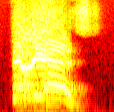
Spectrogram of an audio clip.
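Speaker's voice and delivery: sudden high excited cry; excited shout. Retold or imitated. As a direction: call it out thrilled, pitch jumping up. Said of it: "my wife says".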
